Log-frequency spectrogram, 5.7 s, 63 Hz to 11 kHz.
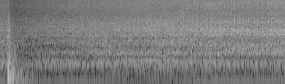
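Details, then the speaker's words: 2014 Toyota Avalon, 2GR-FE V6 at 11,000 miles, condemned by two shops after an overheating event, after refilling coolant, fixing a hose clamp and new spark plugs: catches after a quick crank into a smooth, even idle with no stumble; engine healthy. "Again, that is the sound of a perfectly healthy 11,000 mile bulletproof 2G RFE. Runs fine. There's nothing wrong with this engine."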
